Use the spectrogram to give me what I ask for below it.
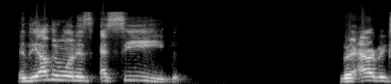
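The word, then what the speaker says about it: أَسِيد: That's what's meant by spelled the same here, but pronounced differently because we have a dhamma on the first letter for the first word and a hamza on the first letter of the second word.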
